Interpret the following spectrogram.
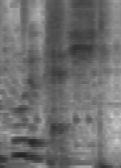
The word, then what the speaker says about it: Budapest: We're actually getting a bus to Budapest. Apparently that's how you say it.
